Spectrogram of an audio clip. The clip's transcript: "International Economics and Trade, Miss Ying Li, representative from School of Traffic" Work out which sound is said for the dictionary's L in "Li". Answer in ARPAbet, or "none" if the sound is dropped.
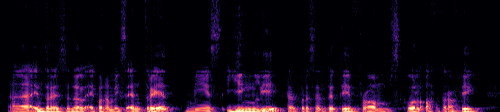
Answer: L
